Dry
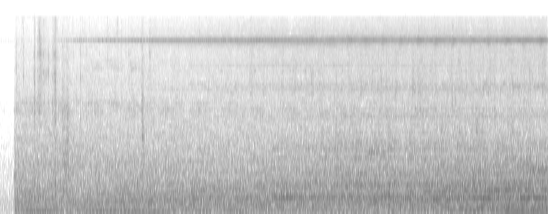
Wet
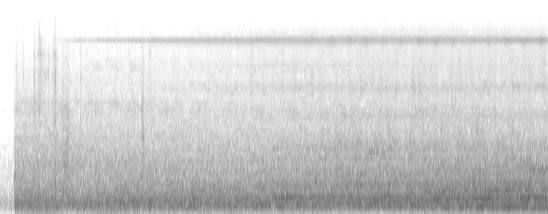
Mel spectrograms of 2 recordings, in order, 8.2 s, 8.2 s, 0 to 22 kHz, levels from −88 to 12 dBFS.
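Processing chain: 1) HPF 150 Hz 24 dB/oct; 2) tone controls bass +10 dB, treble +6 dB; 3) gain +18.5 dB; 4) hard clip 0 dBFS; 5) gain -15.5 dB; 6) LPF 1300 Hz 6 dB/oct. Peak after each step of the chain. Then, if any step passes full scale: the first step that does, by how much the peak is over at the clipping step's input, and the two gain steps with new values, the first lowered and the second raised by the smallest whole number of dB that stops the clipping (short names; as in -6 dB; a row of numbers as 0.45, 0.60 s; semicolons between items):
-25.5, -20.5, -2.0, -2.0, -17.5, -20.0 dBFS; no overload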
